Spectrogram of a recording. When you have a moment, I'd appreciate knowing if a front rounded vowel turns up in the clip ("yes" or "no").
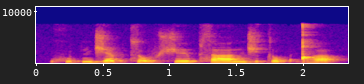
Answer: no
